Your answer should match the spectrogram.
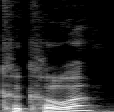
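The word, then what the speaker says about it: Kekoa: don't there is a brand called kakoa k-e-k-o-a i think is how you pronounce it you can find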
